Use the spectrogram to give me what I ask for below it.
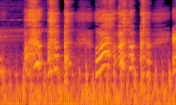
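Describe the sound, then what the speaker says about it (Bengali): Several hoarse, raspy coughs in quick succession, close and fairly loud, with a strained throaty sound between them. "ওপর থেকে শাকচুন্নির কাশির আওয়াজ ভেসে এলো"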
